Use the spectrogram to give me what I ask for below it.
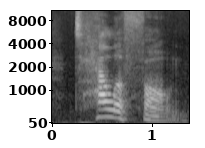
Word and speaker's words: telephone: Telephone. Notice the PH combination in that word is also pronounced as an F.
